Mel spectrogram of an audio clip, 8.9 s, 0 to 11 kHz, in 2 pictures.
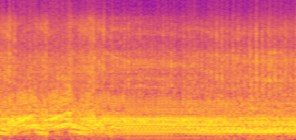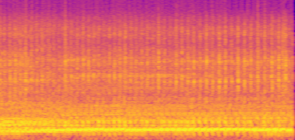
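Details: Modified Aprilia RS660 first start after oil filter change, new exhaust and coolant refill, before bespoke remap: strong, even low burble settling into a steady smooth idle; sounds healthy.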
